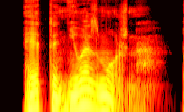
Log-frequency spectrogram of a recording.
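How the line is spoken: Calm. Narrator (Russian): повторил он спокойным голосом

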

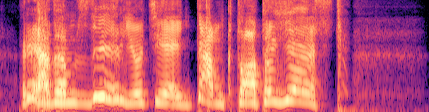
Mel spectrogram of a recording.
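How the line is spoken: Goblin yelling. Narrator (Russian): один из гоблинов заорал

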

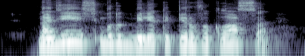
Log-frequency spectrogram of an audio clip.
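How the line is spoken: Sighing. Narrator (Russian): вздохнула леди Джейвидж

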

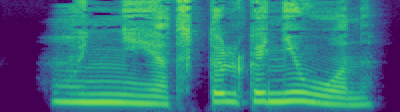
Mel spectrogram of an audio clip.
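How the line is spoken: Displeased groan. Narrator (Russian): недовольно простонала она вслух

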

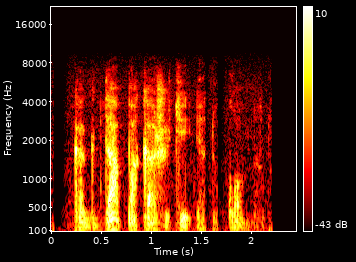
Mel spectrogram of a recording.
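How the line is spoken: Whisper into ear. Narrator (Russian): прошептала мне на ухо

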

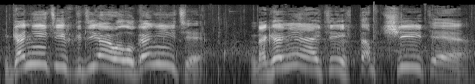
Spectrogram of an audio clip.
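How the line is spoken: Roaring laughter. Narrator (Russian): хохотал принц Владислав

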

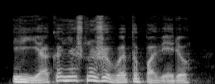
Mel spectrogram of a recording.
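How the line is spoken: Skeptical snort. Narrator (Russian): хмыкнув Горский

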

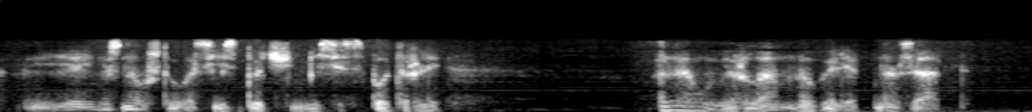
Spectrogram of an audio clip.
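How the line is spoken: Mumbled. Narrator (Russian): Он пробормотал

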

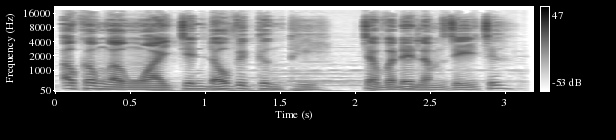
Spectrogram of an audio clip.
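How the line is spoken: Angry scolding. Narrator (Vietnamese): Cao Khân tức giận mắng

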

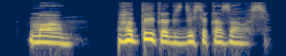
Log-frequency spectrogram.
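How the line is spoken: Tired question. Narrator (Russian): Устало спрашивает он

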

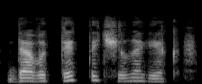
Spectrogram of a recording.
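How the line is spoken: Whispered. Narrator (Russian): прошептал он вслед за капитаном

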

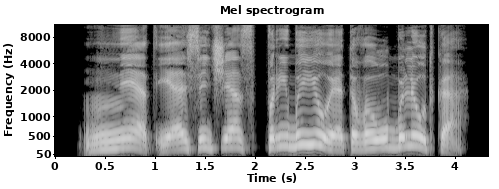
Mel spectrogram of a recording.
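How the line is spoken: Furious growl. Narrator (Russian): в ярости рычал Стив

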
